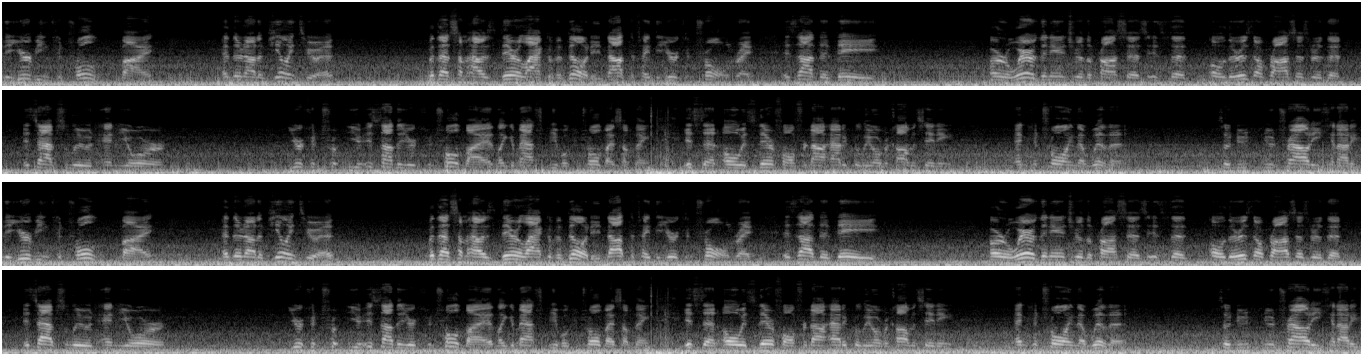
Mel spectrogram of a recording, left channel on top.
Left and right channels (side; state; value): both; normal; correlation 0.42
